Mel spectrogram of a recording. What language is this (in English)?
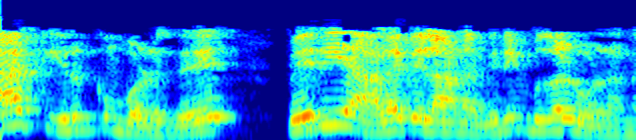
Tamil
